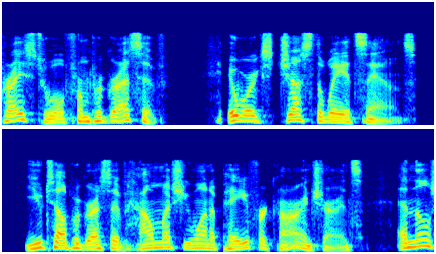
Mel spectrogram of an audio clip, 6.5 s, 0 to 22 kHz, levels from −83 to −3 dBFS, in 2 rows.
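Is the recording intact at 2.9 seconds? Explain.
Yes, the audio is intact at 2.9 seconds: the speech passes normally through the Bluetooth mSBC headset codec, which carries nothing above 7.7 kHz.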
